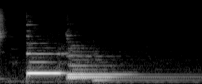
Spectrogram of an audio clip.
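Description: Archtop jazz guitar sounding a chord struck about a quarter second in. The upper notes and then the bass shift as it rings and slowly fades: the usual harmony of the sequence, G minor 7 moving to C7.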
